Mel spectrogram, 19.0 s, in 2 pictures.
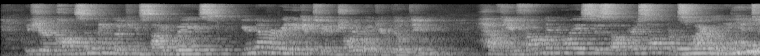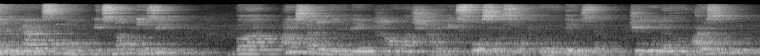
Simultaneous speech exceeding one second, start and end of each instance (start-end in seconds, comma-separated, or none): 8.4-10.4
